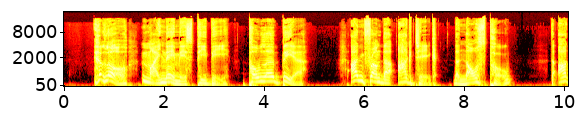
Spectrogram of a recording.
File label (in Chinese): 短剧配音英语样音; k11定制剧; Symbiotic; 共生第二幕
